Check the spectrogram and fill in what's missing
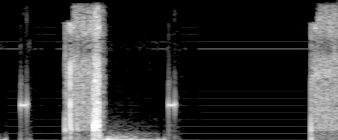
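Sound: telephone keypad button tones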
